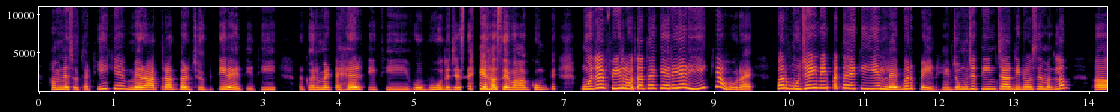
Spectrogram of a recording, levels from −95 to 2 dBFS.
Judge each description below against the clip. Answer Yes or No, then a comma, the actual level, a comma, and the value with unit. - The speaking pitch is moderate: No, very high, 265 Hz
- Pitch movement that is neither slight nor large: No, wide, 6.1 semitones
